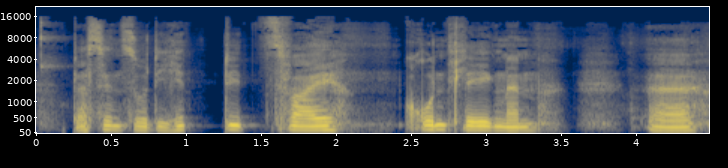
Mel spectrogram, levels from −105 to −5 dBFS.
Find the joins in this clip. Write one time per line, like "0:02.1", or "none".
none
